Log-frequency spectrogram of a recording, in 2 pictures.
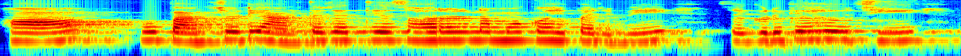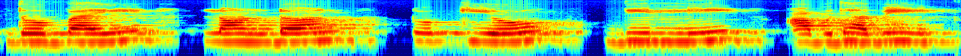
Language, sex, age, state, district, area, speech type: Odia, female, 45-60, Odisha, Khordha, rural, spontaneous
